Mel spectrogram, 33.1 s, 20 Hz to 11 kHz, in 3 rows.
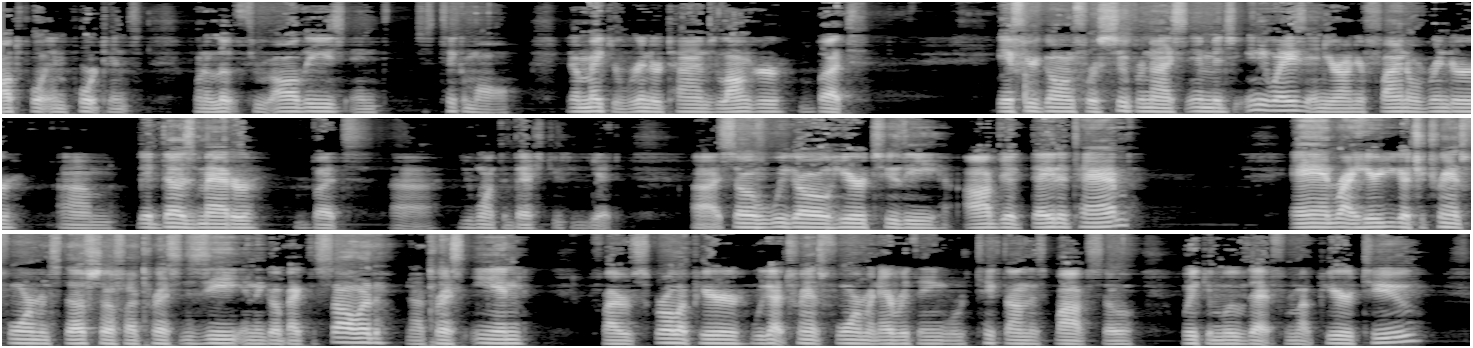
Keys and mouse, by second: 26.5 z, 28.7 n.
